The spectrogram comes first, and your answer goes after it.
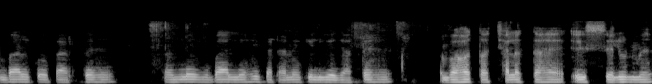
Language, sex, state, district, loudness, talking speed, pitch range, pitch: Hindi, male, Jharkhand, Sahebganj, -23 LUFS, 185 wpm, 110-115 Hz, 110 Hz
